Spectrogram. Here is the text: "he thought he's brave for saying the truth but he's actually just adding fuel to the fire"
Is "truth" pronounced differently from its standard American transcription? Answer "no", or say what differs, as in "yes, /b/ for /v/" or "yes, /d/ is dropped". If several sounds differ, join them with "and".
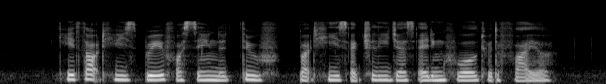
yes, /f/ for /θ/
